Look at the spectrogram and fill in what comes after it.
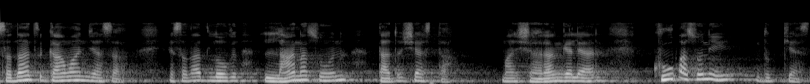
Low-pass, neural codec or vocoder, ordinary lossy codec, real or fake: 7.2 kHz; none; none; real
